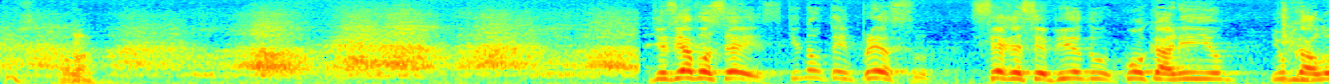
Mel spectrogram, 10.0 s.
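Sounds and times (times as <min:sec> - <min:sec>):
large crowd shouting a chant: 0:00.0 - 0:04.8
speech: 0:00.4 - 0:00.8, 0:04.9 - 0:09.9.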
